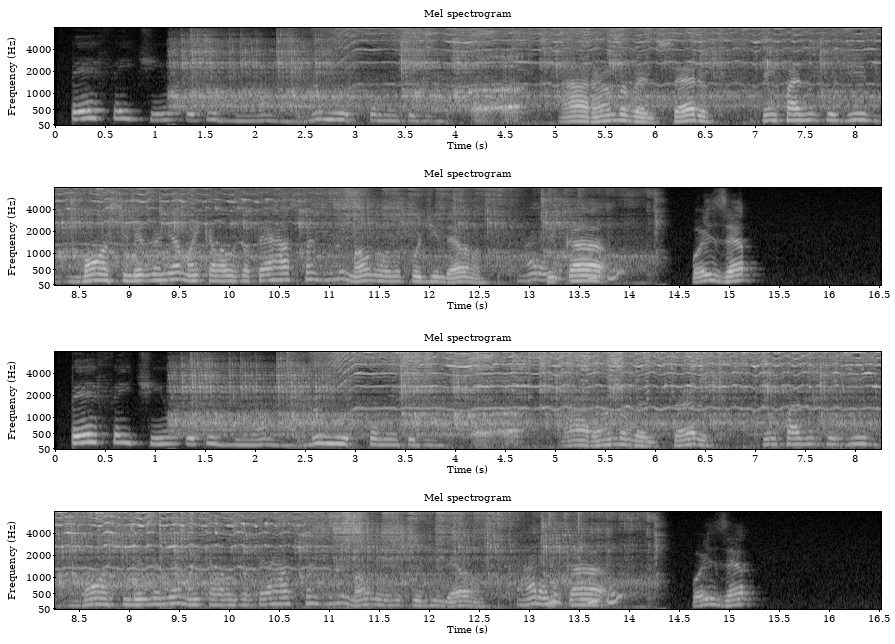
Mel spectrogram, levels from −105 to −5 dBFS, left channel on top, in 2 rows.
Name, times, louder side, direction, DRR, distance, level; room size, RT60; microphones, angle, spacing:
voice 1, 0.2-3.9 12.9-14.0, right 4 dB, 75° right, 0.5 m, -42 dB
sound 1, 1.1-14.3, right 1 dB, 5° right, 1.1 m, -44 dB
sound 2, 2.3-14.3, right 9 dB, 35° right, 0.8 m, -32 dB
Burping eructation, 3.9-4.7, left 3 dB, 35° left, 0.9 m, -40 dB
voice 2, 5.0-6.6 7.1-12.6 13.2-13.8 14.6-15.1, left 4 dB, 75° left, 0.6 m, -38 dB
7.7 x 4.2 x 3.7 m
head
